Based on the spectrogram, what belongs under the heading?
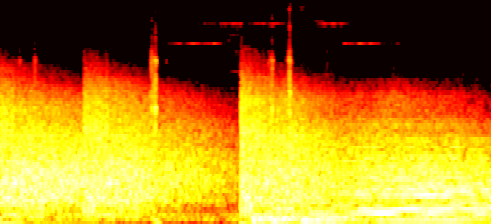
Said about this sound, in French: Le second bandit tire dans leur direction.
